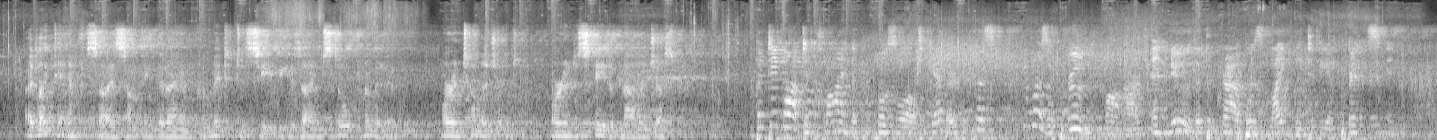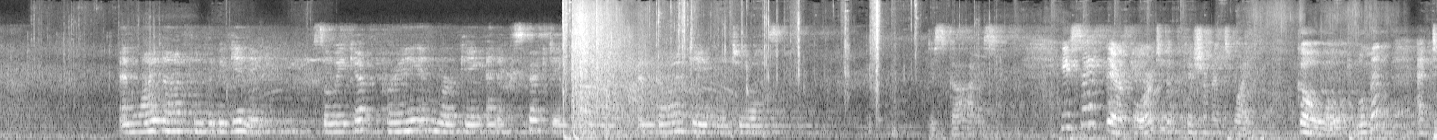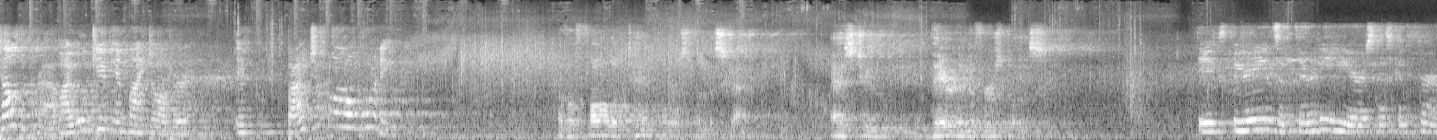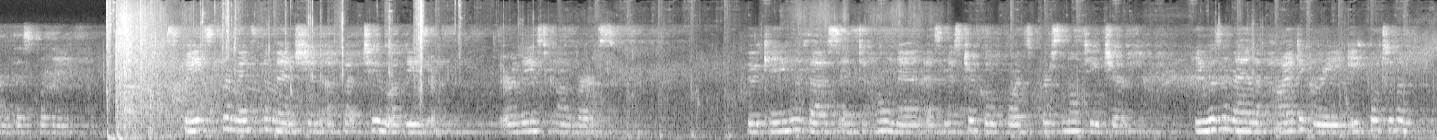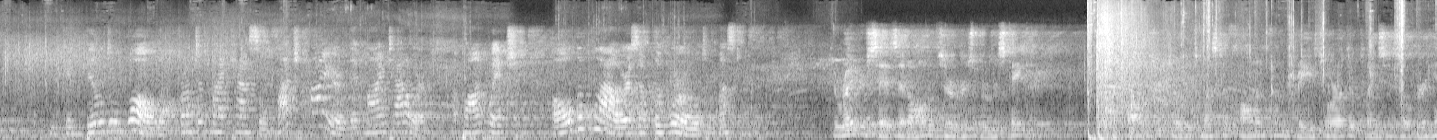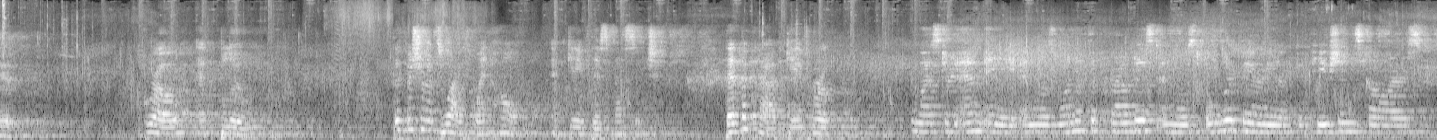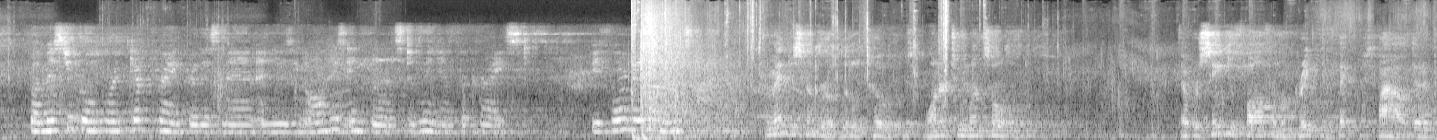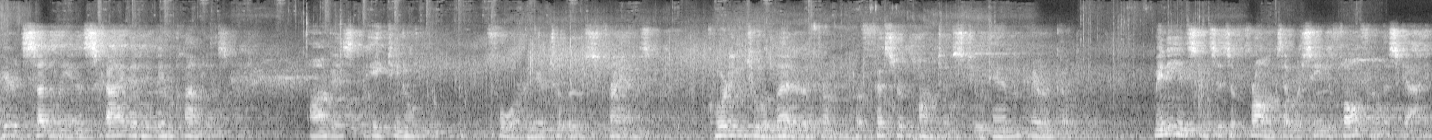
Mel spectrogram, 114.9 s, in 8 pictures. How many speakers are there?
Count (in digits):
3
